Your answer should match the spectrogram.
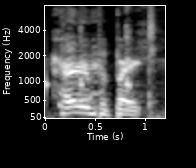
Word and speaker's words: Herbert: You do not have to pronounce both B's. – What? How do you guys not know this? Please just say it right. Herbert.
